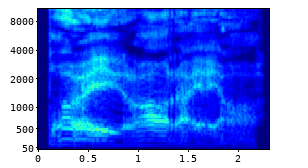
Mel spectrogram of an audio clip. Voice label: male curse evil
